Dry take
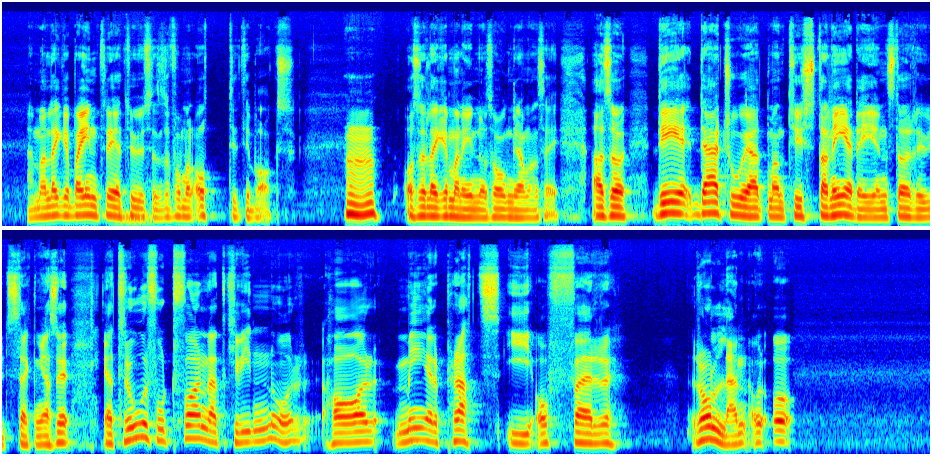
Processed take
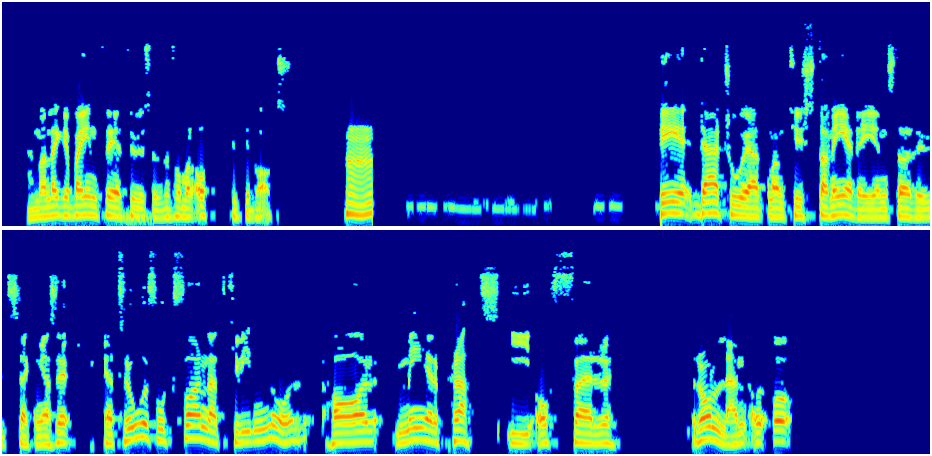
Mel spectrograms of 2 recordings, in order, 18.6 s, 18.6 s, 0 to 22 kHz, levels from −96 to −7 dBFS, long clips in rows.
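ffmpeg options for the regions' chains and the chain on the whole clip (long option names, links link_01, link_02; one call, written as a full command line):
ffmpeg -i in.wav -filter_complex "[0:a]asettb=1/sr,asplit=3[link_01][link_02][link_03];[link_01]atrim=end=3.704[link_04];[link_02]atrim=start=3.7:end=6.59,asetpts=PTS-STARTPTS,afade=type=in:duration=0.004:curve=qsin,afade=type=out:start_time=2.886:duration=0.004:curve=qsin,asplit=3[link_05][link_06][link_07];[link_05]bandpass=frequency=270:width_type=q:width=8,volume=0dB[link_08];[link_06]bandpass=frequency=2290:width_type=q:width=8,volume=-6dB[link_09];[link_07]bandpass=frequency=3010:width_type=q:width=8,volume=-9dB[link_10];[link_08][link_09][link_10]amix=inputs=3:normalize=0,aecho=1:1:749:0.106,atrim=end_sample=127449,acompressor=threshold=-44dB:ratio=16:attack=3.2:release=140:knee=1:detection=peak[link_11];[link_03]atrim=start=6.586[link_12];[link_04][link_11]acrossfade=duration=0.004:curve1=hsin:curve2=qsin[link_13];[link_13][link_12]acrossfade=duration=0.004:curve1=qsin:curve2=hsin,afftfilt=real='re*gte(hypot(re,im),0.0316)':imag='im*gte(hypot(re,im),0.0316)':win_size=1024:overlap=0.75,highshelf=frequency=9000:gain=6.5,acrossover=split=540|4600[link_14][link_15][link_16];[link_14]acompressor=threshold=-31dB:ratio=4[link_17];[link_15]acompressor=threshold=-24dB:ratio=4[link_18];[link_16]acompressor=threshold=-37dB:ratio=4[link_19];[link_17][link_18][link_19]amix=inputs=3:normalize=0,volume=-4dB" out.wav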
